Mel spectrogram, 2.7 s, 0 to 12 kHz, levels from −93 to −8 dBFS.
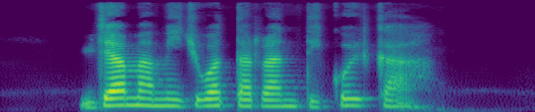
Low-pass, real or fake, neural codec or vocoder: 10.8 kHz; fake; codec, 24 kHz, 0.9 kbps, WavTokenizer, large speech release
